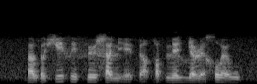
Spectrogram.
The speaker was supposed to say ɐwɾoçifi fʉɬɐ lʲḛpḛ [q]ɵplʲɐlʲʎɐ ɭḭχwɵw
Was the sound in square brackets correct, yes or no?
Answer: yes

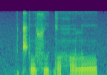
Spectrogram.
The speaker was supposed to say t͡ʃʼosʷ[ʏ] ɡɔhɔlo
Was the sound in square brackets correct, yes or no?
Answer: no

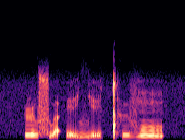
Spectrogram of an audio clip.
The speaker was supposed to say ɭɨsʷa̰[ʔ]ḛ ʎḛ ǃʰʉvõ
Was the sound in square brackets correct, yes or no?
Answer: yes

